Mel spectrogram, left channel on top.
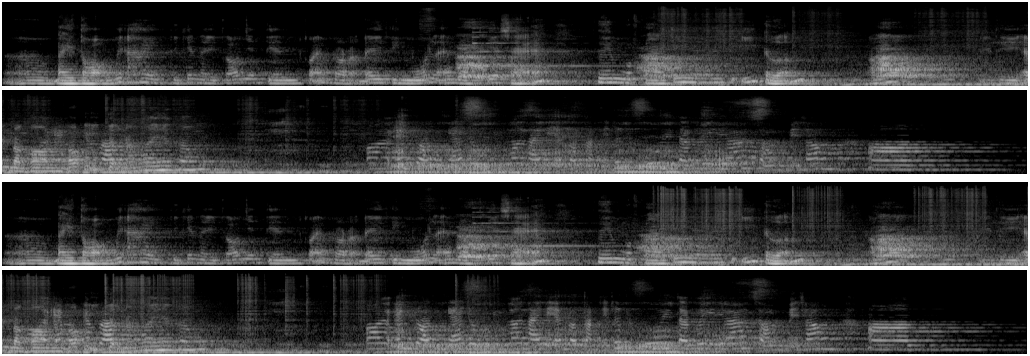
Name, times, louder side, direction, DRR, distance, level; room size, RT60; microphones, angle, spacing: voice 1, 0.0-8.1 8.6-9.2 9.8-12.4, equal, 5° left, 7 dB, 0.4 m, -27 dB
sound 1, 4.2-5.9 6.3-6.8 8.7-18.2, left 1 dB, 25° left, 0.8 m, -32 dB
Piano, 4.7-6.2, left 3 dB, 50° left, 1.1 m, -40 dB
sound 2, 6.2-15.6, right 1 dB, 35° right, 0.6 m, -35 dB
voice 2, 10.5-11.6 13.9-19.4, right 2 dB, 85° right, 3 dB, 1.1 m, -31 dB
14.0 x 11.0 x 4.5 m, 2.5 s
head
